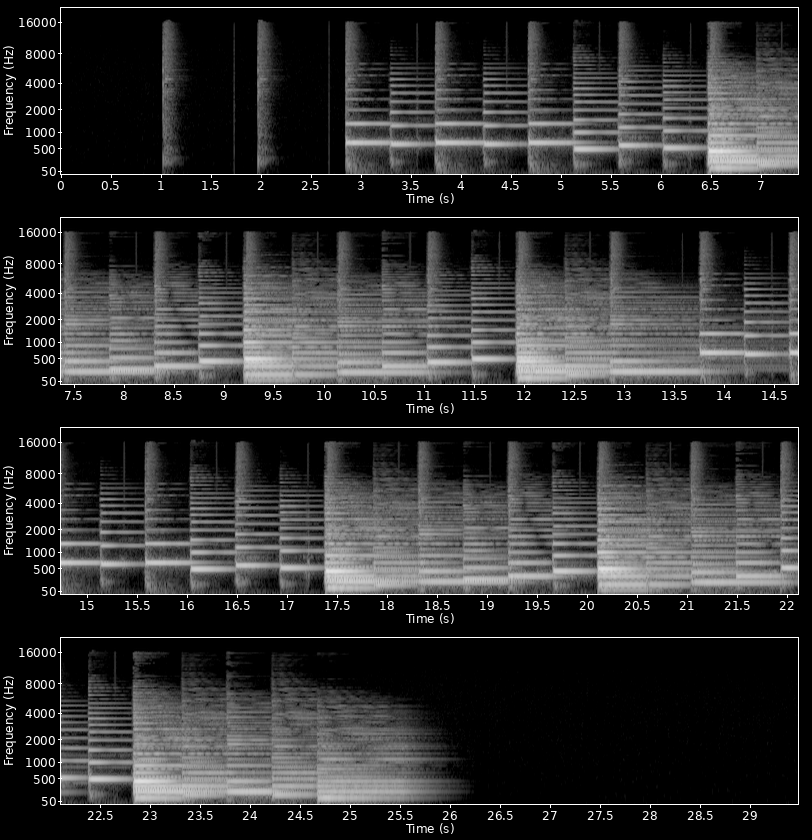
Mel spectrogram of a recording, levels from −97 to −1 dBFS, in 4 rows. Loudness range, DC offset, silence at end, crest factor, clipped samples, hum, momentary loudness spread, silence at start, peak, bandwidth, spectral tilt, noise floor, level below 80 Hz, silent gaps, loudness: 8 LU; under 0.1%; 3.75 s; 20 dB; under 0.1%; none; 12 LU; 1 s; -6 dBFS; 16 kHz; -6 dB/octave; -81 dBFS; -56 dBFS; none; -26 LUFS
